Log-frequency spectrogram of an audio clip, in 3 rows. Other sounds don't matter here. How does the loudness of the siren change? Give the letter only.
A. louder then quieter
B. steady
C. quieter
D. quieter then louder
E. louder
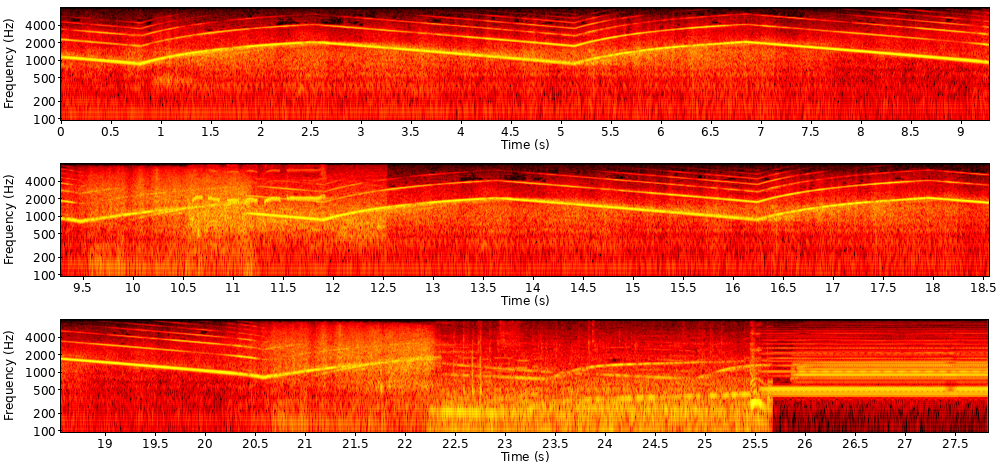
B.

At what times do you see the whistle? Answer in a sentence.
The whistle can be heard from 10.6 to 12.6 s.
